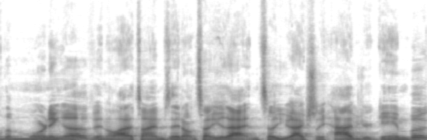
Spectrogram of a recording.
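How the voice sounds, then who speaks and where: This man has an ordinary speaking voice at a medium pitch with lively intonation, recorded very cleanly against a silent background. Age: 30s. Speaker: podcast guest, Disney fan blogger. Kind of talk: casual chat.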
